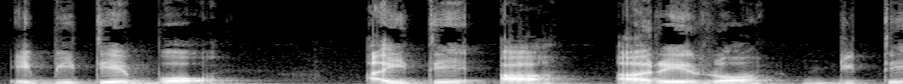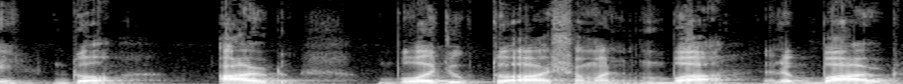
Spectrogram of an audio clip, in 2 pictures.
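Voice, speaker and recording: A man's voice: medium pitch, takes it slowly. A man, patiently spelling out English words letter by letter in a phonics lesson for children. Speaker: English teacher.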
